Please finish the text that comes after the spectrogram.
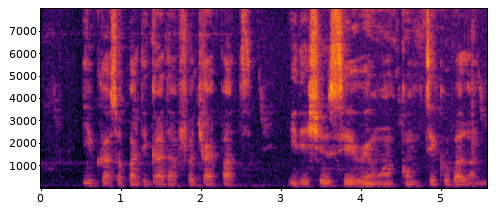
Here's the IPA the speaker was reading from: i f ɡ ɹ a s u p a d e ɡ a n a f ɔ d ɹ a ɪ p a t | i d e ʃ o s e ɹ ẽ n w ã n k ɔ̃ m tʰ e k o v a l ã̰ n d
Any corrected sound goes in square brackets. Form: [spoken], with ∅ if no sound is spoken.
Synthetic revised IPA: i f ɡ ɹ a s [ɔ] p a d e ɡ a [d] a f ɔ d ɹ a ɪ p a t | i d e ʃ o s e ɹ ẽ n w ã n k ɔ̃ m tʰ e k o v a l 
